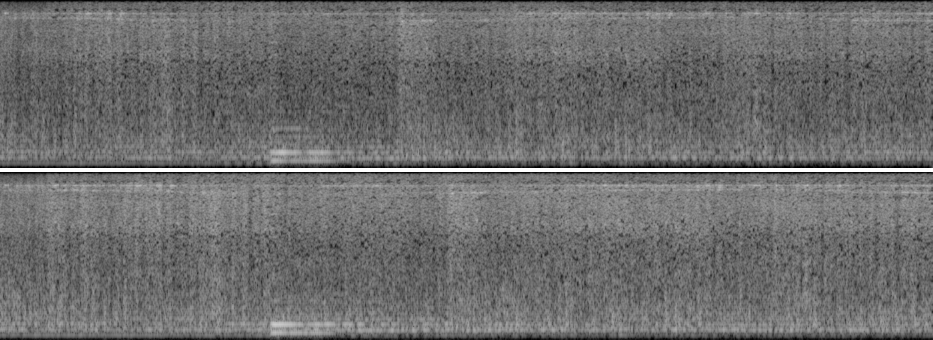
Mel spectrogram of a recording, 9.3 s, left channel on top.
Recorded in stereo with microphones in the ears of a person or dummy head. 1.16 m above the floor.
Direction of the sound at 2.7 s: 5° left (ahead or behind).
